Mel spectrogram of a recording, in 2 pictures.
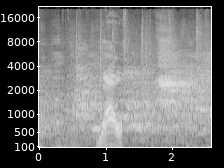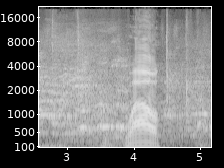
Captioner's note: buzzer blares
